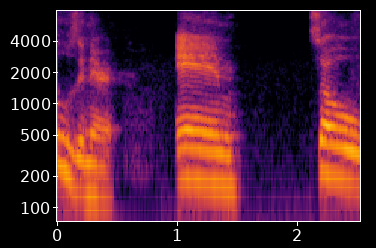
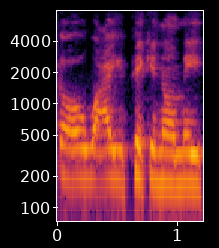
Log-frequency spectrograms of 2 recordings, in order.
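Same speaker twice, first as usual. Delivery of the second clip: imitated timid voice. Describing how he talks at the beginning, imitating a timid voice. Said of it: "he has a very timid voice".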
